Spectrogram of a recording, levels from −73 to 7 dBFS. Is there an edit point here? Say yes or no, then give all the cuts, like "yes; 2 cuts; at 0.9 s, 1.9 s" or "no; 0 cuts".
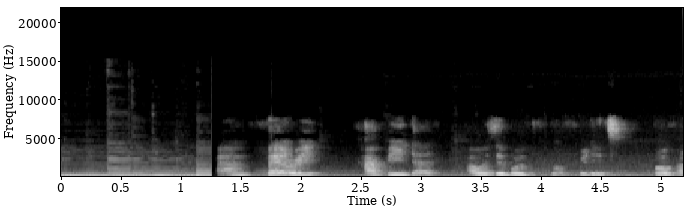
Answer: yes; 1 cut; at 1.5 s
